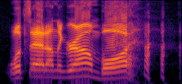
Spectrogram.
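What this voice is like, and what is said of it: Exaggerated Southern cartoon-character accent. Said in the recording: “This is your South Carolina accent? ... That's my foghorn leghorn accent.”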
